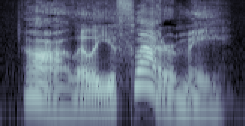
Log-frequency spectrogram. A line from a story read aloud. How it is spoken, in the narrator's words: Grandmother Barney happily replied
